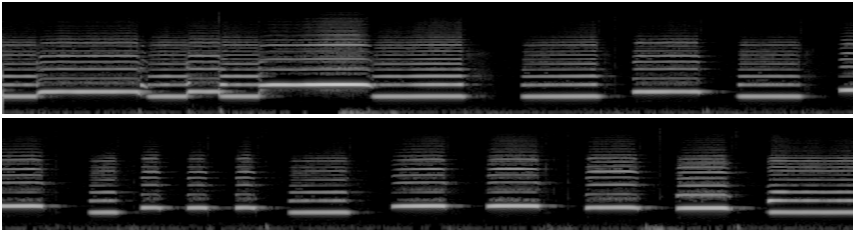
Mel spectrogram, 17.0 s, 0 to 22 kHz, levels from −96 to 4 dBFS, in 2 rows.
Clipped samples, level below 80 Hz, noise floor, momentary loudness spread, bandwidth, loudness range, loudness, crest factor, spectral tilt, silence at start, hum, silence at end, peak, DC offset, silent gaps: under 0.1%; -72 dBFS; -71 dBFS; 17 LU; 11.5 kHz; 11 LU; -32 LUFS; 16 dB; 2 dB/octave; 0 s; none; 0 s; -16 dBFS; under 0.1%; none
